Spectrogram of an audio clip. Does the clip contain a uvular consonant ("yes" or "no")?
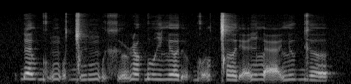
no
